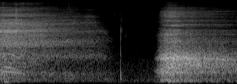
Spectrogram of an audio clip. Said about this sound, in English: Relax and breathe. So I did.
